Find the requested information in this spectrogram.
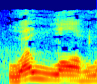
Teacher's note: لما نقول والله نرقق الواو ونفخم اللام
